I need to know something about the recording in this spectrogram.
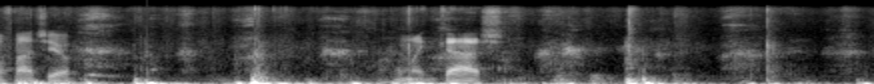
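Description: Footsteps thump on a floor.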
